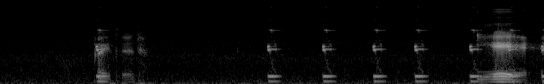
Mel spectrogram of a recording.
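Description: Short menu blips chime one after another.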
